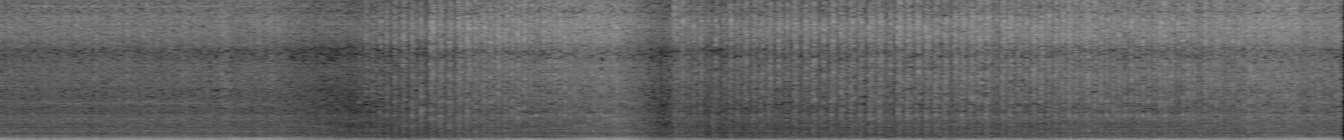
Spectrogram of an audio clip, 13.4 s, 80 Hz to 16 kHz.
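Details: 1982 Honda GL1100 Goldwing Aspencade, sat three years, just started on fresh gas; uneven lumpy idle that wanders and surges with a couple of carbs firing hit or miss, expected to clean up with running.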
